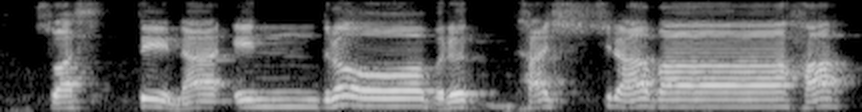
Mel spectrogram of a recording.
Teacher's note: अह का उच्चार यहाँ पर हमें स्पष्ट देना पड़ेगा, क्योंकि हम उसको ड्रॉप नहीं करते, वृद्धश्रवा ऐसे करके छोड़ नहीं सकते, अह का उच्चार देना है, ठीक है।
